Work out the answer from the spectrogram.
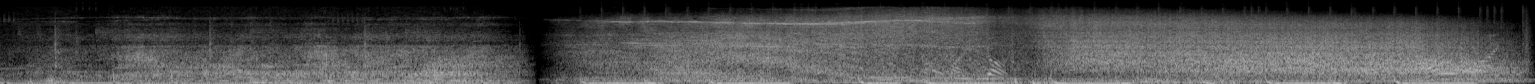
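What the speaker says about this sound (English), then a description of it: "Those pilots deserve at least 1 week's vacation in the Maldives after this heavy wind cross landing" An airliner lands in heavy crosswind with a loud, sustained engine roar and rushing wind that swells and shifts across several cuts. Voices are present alongside the noise.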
